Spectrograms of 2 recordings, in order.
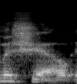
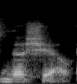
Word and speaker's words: Nichelle: It's not Michelle, it's Nichelle, Nichelle.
